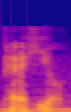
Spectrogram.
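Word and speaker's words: perejil: Spanish word for parsley Dominicans pronounced it pet a heel with a trilled Spanish are the primary haitian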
